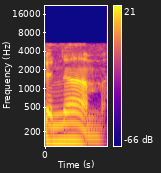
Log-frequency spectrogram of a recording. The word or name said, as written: benumb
